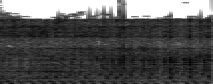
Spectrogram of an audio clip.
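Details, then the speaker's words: Old Honda Vario scooter, small single: quick, steady low tok-tok knock at idle from the middle of the engine, not the CVT side, clearer with exhaust outlet blocked; cause not confirmed; engine knock. "suaranya mesin halus-halus tapi kayak ada suara kayak tok tok tok gitu teman apalagi kalau kita tutup lubang knalpot ya ini suaranya jelas banget"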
